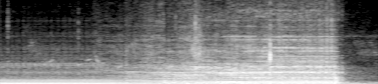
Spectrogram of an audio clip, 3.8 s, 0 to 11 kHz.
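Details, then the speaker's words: 2001 Pontiac Aztek GT, around 5000 miles of ownership driving, hot muggy day: engine runs with an uneven stumbling beat under a steady hum before shutting off; random misfire code set, service engine light back on within minutes. "it was running extremely extremely bad today and it was so bad that it actually set the service engine light back on within a matter of minutes of the car running so we've got the we've got the code for the random misfire"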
